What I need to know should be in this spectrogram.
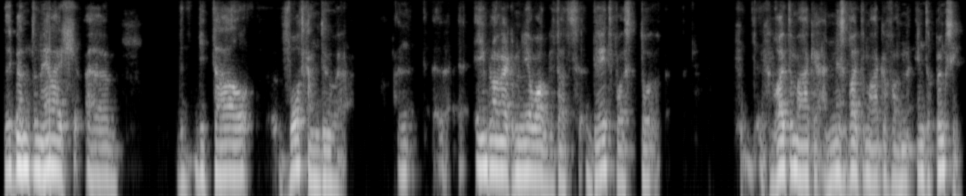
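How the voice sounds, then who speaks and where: A man, a writer, talking reflectively in a slow, halting way, stuttering and restarting often. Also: mid-range voice, fairly even intonation, warm tone. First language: not English; writes in English. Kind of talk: reflective conversation.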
